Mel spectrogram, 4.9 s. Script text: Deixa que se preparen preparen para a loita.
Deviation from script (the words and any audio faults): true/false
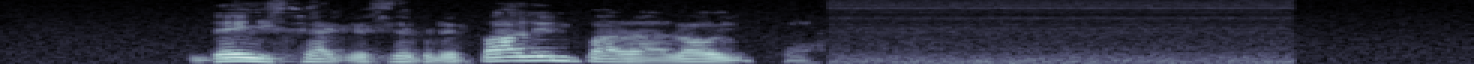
true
